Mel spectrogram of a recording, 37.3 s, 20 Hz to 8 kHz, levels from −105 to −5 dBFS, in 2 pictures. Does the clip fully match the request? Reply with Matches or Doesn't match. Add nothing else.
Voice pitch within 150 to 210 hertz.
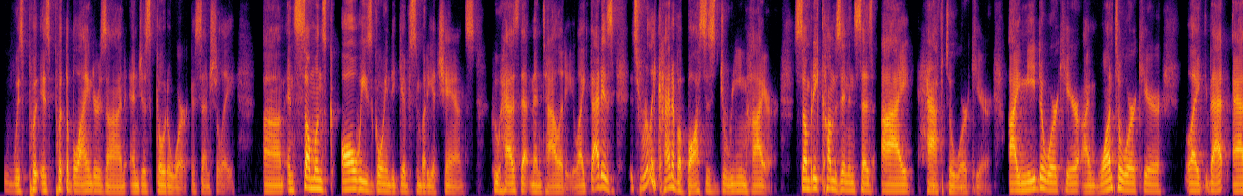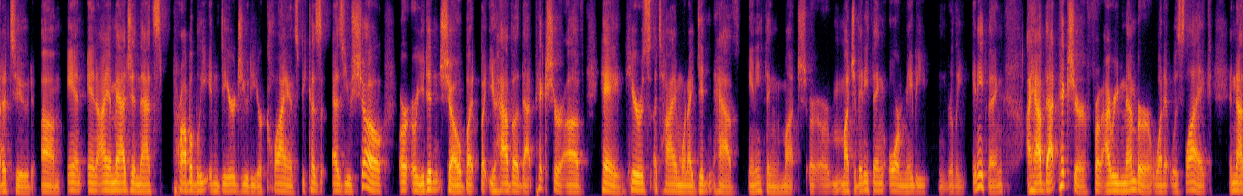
Doesn't match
